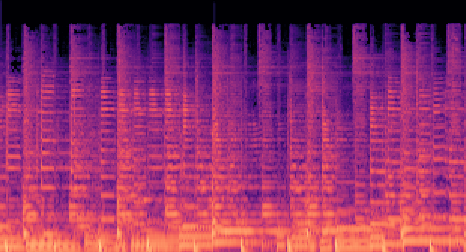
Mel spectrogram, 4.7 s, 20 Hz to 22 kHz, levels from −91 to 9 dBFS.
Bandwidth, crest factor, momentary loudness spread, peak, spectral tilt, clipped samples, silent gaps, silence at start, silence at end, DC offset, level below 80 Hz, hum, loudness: 16 kHz; 12 dB; 3 LU; 0 dBFS; -5 dB/octave; under 0.1%; none; 0 s; 0 s; under 0.1%; -20 dBFS; none; -13 LUFS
